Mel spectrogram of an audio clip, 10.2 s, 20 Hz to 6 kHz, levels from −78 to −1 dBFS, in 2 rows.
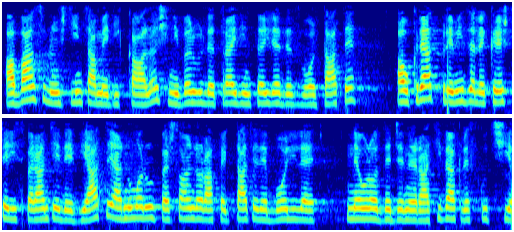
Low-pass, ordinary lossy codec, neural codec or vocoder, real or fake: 5.4 kHz; none; none; real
